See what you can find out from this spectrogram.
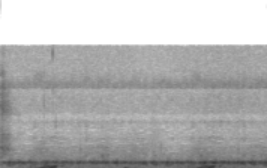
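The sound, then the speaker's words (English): Two soft, watery bloops of a jellyfish pulsing forward, about a second and a half apart, with a dull low thump between them, over a steady muffled underwater whoosh. No one speaks. “I watched a documentary that featured jellyfish, and one of the things that you hear every time they move, they sort of like, pulse forward, you'd hear this bloop.”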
